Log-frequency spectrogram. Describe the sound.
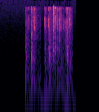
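Typing on a computer keyboard: rapid clicking keystrokes in two short bursts separated by a brief pause, heard on their own.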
